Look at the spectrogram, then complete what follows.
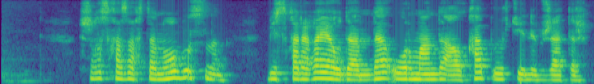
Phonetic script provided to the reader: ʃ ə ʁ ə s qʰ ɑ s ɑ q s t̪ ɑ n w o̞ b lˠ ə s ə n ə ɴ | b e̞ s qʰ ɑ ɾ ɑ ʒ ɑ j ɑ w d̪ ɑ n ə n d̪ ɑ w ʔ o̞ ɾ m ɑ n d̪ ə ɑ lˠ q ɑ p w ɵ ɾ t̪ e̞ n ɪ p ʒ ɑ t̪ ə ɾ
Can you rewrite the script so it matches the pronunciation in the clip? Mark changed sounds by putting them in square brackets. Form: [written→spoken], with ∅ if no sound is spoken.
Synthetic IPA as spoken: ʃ ə ʁ ə s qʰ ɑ [s→z] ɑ q s t̪ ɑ n w o̞ b lˠ ə s ə n ə ɴ | b e̞ s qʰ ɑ ɾ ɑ [ʒ→ʁ] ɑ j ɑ w d̪ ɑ n ə n d̪ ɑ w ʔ o̞ ɾ m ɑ n d̪ ə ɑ lˠ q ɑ p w ɵ ɾ t̪ e̞ n ɪ p ʒ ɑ t̪ ə ɾ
